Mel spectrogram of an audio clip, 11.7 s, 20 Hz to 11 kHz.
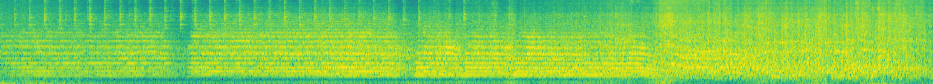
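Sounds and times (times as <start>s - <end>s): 
train horn blaring: 0.0s - 8.4s
freight tanker train speeding past in agricultural land: 0.0s - 11.6s.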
